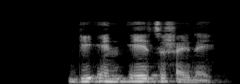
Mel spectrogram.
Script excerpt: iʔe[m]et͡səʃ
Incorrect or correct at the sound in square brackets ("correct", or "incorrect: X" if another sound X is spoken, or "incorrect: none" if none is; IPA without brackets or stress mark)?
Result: incorrect: n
